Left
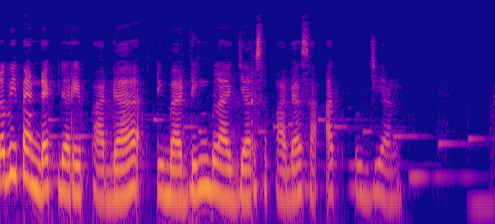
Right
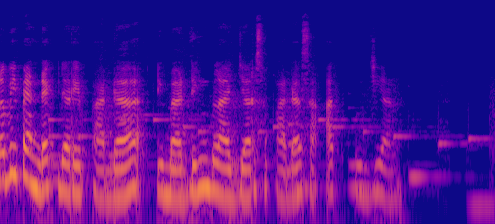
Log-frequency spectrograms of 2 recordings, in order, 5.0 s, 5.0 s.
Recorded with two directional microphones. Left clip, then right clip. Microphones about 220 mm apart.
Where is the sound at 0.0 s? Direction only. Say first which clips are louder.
Left 6 dB; 25° left (ahead or behind).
